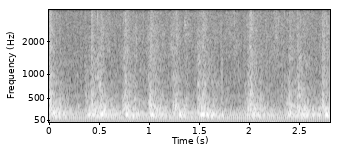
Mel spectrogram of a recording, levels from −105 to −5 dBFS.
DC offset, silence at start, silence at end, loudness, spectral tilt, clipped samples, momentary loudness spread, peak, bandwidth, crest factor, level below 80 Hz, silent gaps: under 0.1%; 0 s; 0 s; -13 LUFS; -11 dB/octave; under 0.1%; 3 LU; 0 dBFS; 4 kHz; 12 dB; -28 dBFS; none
